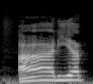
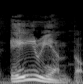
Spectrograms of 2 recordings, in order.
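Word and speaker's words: Aryan: 日本語の発音でですねアーリアっていうんじゃなくて英語発音だとエイリアンとで、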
